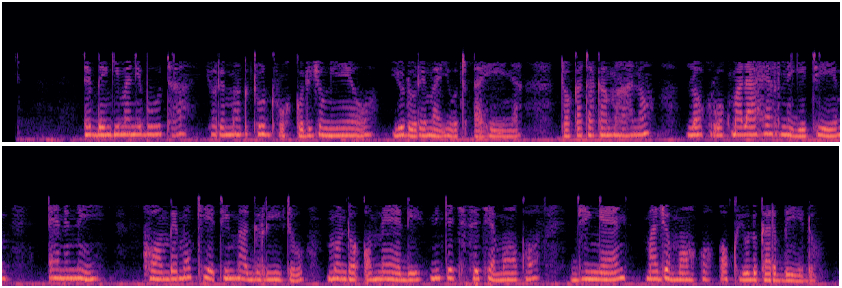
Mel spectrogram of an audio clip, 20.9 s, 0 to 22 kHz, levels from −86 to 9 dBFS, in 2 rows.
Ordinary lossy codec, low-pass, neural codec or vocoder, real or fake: AAC, 16 kbps; 19.8 kHz; vocoder, 44.1 kHz, 128 mel bands, Pupu-Vocoder; fake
